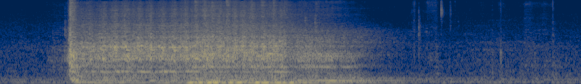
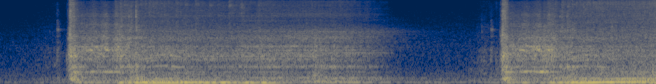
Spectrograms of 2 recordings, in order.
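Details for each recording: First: Shorrock-supercharged Austin Healey Sprite first start attempt, oil pressure and fuel confirmed, spark plugs refitted: about two seconds of steady cranking with no catch. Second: Shorrock supercharged Austin-Healey Sprite, first start after spark plugs refitted with oil pressure and fuel confirmed, choke held out: starter churns, engine catches after a couple of tries and settles to a steady idle with brief blips; normal start and idle.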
